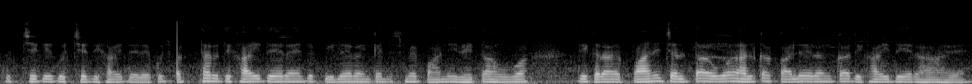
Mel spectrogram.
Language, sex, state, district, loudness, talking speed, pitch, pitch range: Hindi, male, Jharkhand, Sahebganj, -22 LUFS, 215 wpm, 125 Hz, 120-130 Hz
